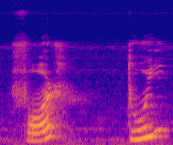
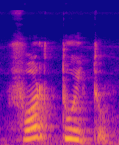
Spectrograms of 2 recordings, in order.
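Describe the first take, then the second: First: "Fortuito" as for-tui-to, very slowly; syllable by syllable. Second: Said in the usual way. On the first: Shown as a demonstration. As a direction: keep tui together in Fortuito, pauses either side. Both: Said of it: "o U fica junto com o I".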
